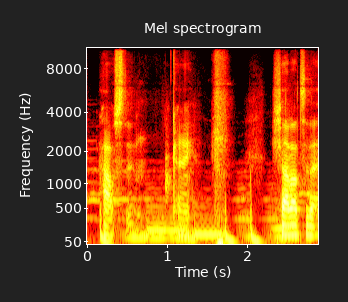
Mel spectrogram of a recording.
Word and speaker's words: Houston: And obviously there's a Houston, Texas, and I know it's spelled the same way, but this is pronounced Houston.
